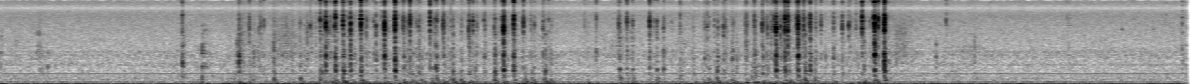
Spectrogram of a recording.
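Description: Fingers typing a caption on a computer keyboard, quick irregular clicks of keys in clustered bursts over a constant low hum, fairly faint and close, with no talking.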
